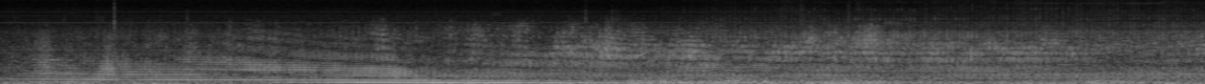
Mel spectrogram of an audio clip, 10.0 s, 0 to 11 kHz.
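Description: Van's RV-4 single-engine propeller plane flying aerobatics. Its engine-and-propeller drone falls slowly in pitch over the first five seconds or so, then turns to a rougher, hissier sound.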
